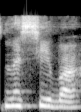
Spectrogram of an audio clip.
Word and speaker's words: Nasiba: Nasiba? Is that how you say it? Yes, Nasiba.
